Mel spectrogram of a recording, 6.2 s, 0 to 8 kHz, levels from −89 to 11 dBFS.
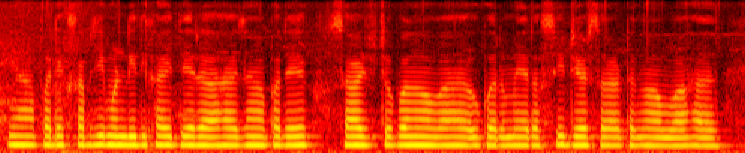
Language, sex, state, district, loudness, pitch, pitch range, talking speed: Hindi, male, Bihar, Supaul, -20 LUFS, 165 Hz, 160-170 Hz, 195 wpm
